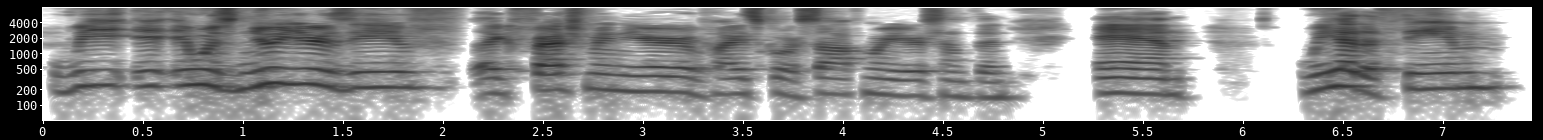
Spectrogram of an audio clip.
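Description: Young male co-host, high bright voice, lively rambling storyteller. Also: normal speed. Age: young adult. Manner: animated storyteller, says bro and like a lot. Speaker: podcast co-host. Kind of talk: casual chat.

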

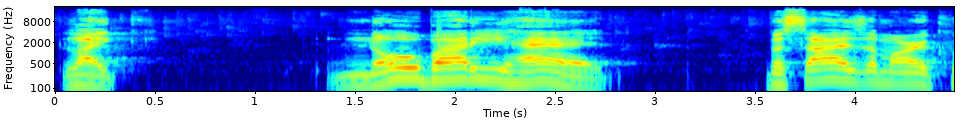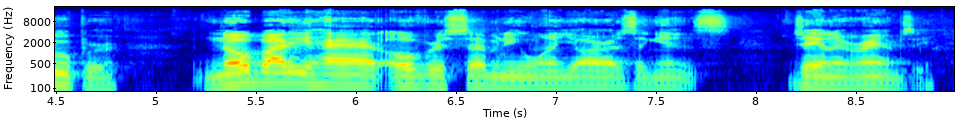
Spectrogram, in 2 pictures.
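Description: A young podcast host with a mid-range voice speaks a little slowly, stuffy from allergies. His sports talk is laid-back and slangy, and he gets enthusiastic about stats.

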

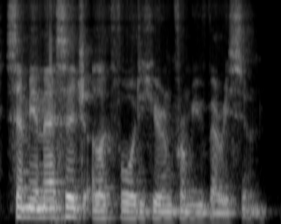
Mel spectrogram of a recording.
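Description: Upbeat man from the UK. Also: on the low side. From United Kingdom. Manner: energetic, upbeat, quick answers. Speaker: guest, fitness business mentor. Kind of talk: podcast interview.

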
